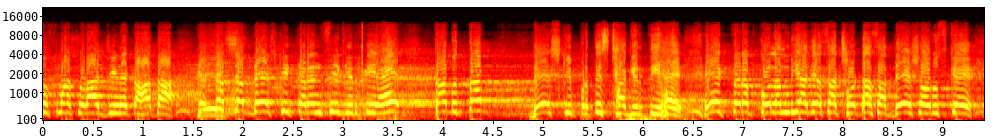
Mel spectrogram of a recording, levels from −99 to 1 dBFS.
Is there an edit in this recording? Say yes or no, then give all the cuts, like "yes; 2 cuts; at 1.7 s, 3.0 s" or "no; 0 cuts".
no; 0 cuts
